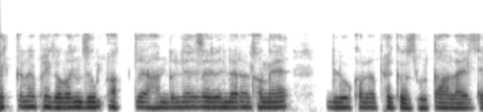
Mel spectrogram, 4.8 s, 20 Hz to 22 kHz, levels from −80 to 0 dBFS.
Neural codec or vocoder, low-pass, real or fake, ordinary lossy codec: codec, 24 kHz, 3 kbps, HILCodec; 7.2 kHz; fake; none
